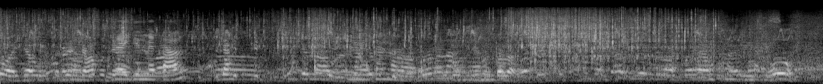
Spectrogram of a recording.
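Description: Water splashes and drips as wet cloth is wrung into a tub.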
